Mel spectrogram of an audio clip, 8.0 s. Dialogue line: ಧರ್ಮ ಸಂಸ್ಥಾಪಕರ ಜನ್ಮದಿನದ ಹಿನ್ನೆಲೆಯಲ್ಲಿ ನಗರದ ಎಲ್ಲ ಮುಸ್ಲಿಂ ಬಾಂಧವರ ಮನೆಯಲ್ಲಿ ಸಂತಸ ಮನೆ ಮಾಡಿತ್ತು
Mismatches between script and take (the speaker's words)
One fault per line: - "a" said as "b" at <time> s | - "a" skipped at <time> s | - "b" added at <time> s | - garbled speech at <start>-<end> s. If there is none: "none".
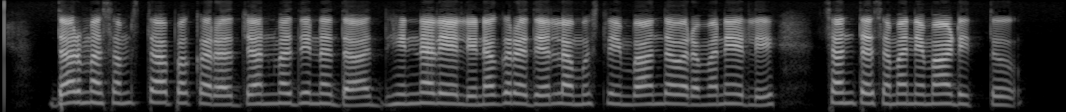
none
